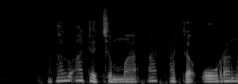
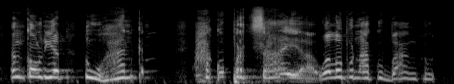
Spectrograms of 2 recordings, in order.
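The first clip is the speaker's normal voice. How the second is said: much higher and louder, a hammering pulpit cry; full-force preaching; 12 dB louder than usual. Acted. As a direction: preach it out to the whole hall.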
